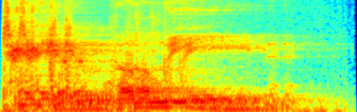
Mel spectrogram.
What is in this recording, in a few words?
taken lead, announcer; hl1mp; XDM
